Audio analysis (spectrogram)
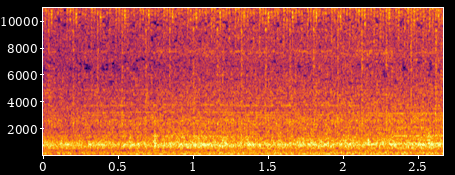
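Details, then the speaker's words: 2008 Dodge Charger at idle with a continuous gritty, gurgling metallic grind plus injector ticking; owner suspects a failing timing chain tensioner inside the timing cover, possibly a water pump or belt pulley; car not being driven. "you can hear the kind of grinding gurgling metal metallic noise you can also hear the injectors pulsing that tick tick tick tick tick but that grinding noise is not"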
